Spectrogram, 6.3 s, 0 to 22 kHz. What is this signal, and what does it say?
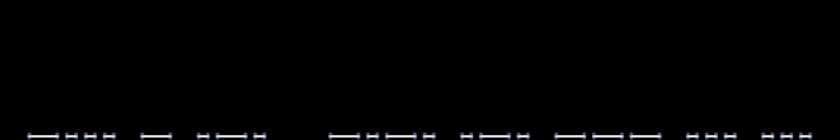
Morse code, heard as a keyed tone, about 17 wpm, 700 Hz. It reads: BTR CROSS
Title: Sentences from Top 400 Words and Abbreviations 17wpm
